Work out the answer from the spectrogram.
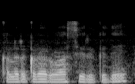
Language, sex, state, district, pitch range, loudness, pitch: Tamil, male, Tamil Nadu, Kanyakumari, 115-120 Hz, -18 LUFS, 120 Hz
